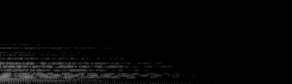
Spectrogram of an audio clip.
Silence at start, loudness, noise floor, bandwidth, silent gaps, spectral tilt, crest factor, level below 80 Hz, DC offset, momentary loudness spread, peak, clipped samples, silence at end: 0 s; -48 LUFS; under -90 dBFS; 15.5 kHz; none; -5.5 dB/octave; 20 dB; -72 dBFS; under 0.1%; 20 LU; -30 dBFS; under 0.1%; 0.9 s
